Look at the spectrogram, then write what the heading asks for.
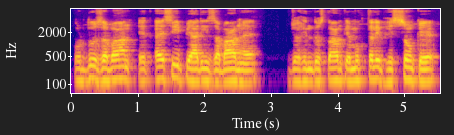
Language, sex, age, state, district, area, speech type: Urdu, male, 30-45, Bihar, Araria, rural, spontaneous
